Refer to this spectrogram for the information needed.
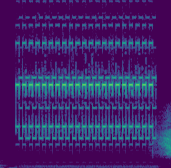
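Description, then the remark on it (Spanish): A telephone rings as a stepbrother calls a mother, a fast, steady electronic trill, bright and high-pitched, pulsing evenly for about two seconds before cutting off into a brief rustling noise. “El hermanastro llamó a la madre de Ali.”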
